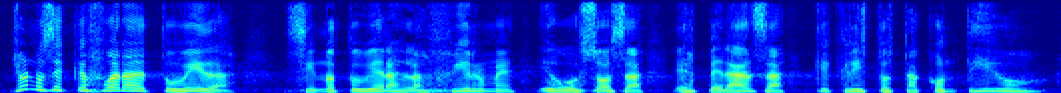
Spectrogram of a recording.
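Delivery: ordinary talk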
